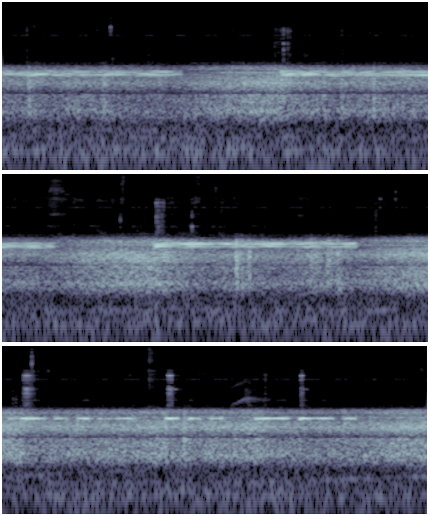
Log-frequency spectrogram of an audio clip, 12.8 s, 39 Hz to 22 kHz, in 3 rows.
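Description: A Morse code station identifier on shortwave between 8000 and 9000 kHz, tapped out in quick dots and dashes over a wash of static, the tone steady and moderately loud with no voices.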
